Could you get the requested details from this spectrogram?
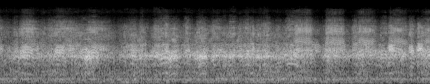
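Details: A flock of laying ducks herded in western Vietnam's fields gives a dense stream of rasping quacks, louder bursts standing out over the continuous flock noise.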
